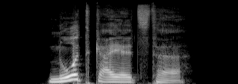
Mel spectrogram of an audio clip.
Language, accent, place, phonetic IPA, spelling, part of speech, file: German, Germany, Berlin, [ˈnoːtˌɡaɪ̯lstə], notgeilste, adjective, De-notgeilste.ogg
- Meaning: inflection of notgeil: 1. strong/mixed nominative/accusative feminine singular superlative degree 2. strong nominative/accusative plural superlative degree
